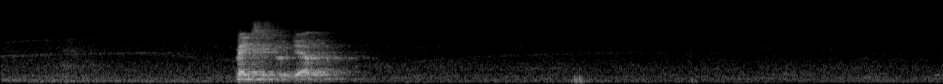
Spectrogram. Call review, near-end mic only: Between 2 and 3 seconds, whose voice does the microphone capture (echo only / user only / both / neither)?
user only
